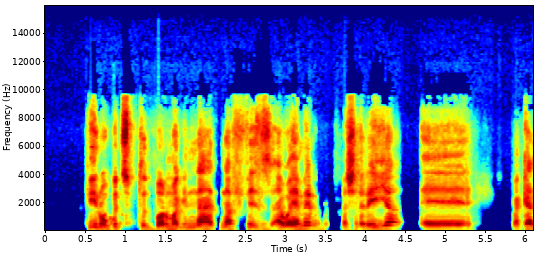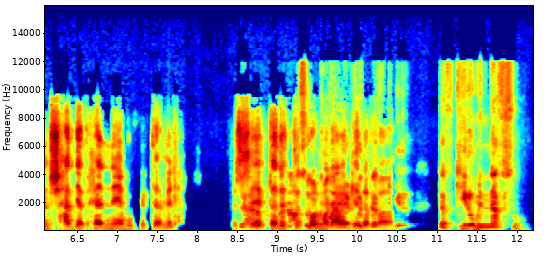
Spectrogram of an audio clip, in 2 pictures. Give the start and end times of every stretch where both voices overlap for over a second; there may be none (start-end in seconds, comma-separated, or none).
8.5-10.5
